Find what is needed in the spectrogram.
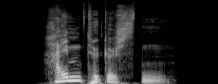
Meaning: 1. superlative degree of heimtückisch 2. inflection of heimtückisch: strong genitive masculine/neuter singular superlative degree
- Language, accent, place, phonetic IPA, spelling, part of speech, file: German, Germany, Berlin, [ˈhaɪ̯mˌtʏkɪʃstn̩], heimtückischsten, adjective, De-heimtückischsten.ogg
